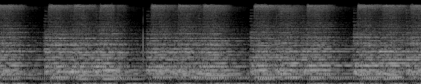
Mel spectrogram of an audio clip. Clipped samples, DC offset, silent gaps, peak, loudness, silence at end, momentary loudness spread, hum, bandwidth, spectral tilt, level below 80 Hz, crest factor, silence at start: under 0.1%; under 0.1%; none; -12 dBFS; -26 LUFS; 0 s; 4 LU; none; 19 kHz; -1 dB/octave; -48 dBFS; 14 dB; 0 s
